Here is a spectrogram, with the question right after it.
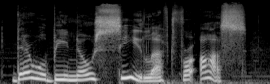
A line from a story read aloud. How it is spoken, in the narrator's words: His face a bluster of rage, he roared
